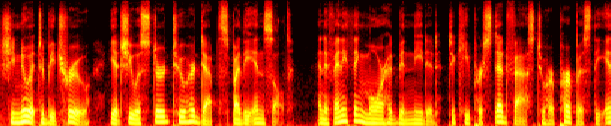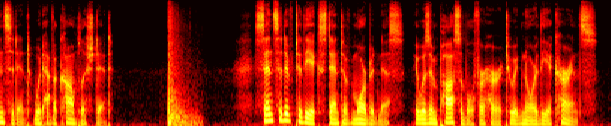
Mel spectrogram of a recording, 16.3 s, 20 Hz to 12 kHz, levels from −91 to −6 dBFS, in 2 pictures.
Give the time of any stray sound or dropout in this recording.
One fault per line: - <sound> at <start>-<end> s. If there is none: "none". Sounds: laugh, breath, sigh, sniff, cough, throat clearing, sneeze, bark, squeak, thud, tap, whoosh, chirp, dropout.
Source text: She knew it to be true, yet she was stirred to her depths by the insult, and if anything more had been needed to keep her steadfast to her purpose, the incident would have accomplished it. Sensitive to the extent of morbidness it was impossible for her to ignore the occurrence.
- thud at 10.4-10.9 s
